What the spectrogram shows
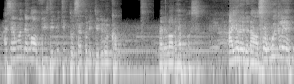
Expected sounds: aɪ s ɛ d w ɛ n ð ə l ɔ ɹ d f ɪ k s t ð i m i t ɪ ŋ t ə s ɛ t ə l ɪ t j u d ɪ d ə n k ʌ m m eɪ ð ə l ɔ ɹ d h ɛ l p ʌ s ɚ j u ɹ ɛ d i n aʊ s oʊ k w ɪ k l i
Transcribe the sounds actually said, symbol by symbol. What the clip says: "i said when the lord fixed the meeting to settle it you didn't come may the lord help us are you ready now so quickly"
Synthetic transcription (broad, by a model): aɪ s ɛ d w ɛ n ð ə l ɔ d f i s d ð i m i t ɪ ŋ t ə s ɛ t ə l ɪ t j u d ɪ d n k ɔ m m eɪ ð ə l ɔ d h ɛ l p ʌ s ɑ j u ɹ ɛ d i n aʊ s oʊ k w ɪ k l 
